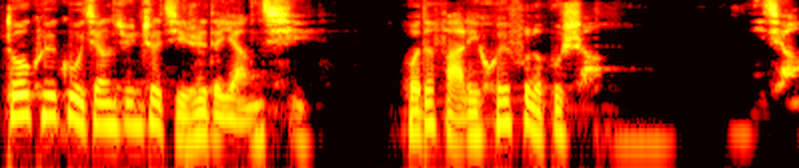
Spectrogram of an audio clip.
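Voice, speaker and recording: Mellow, low, aloof chancellor played by a man. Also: sing-song, a little fast, husky. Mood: confident. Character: aloof, teasing male chancellor, secretly a rabbit spirit.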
